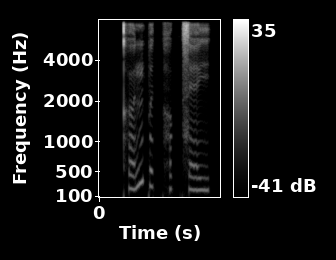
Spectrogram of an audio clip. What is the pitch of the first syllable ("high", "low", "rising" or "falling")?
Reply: rising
